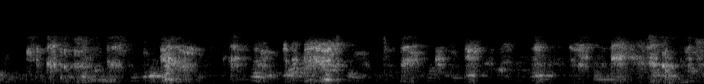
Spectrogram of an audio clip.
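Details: Puppy yipping and whimpering in quick, uneven bursts, about two each second, each short cry high and strained, with brief gaps between runs over seven seconds.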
